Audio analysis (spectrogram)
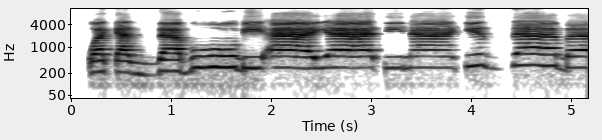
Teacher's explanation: Wa kadzabu, ba-nya 2 harokat mad tabi'i, bi ayatina, alifnya 2 harokat, ya-nya 2 harokat, nunnya 2 harokat, kidzaba, dalnya mad tabi'i, ba-nya mad iwad.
